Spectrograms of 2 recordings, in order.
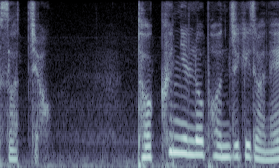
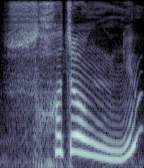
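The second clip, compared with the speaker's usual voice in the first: slow, drawn-out questioning; puzzled recognition; 2 semitones higher, much slower than usual. Acted. Shop worker tilts head at the customer, slowly puzzled. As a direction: stretch the word out in hesitant doubt, rising at the end. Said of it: "고개를 갸웃했어요".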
